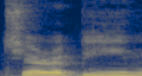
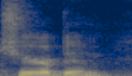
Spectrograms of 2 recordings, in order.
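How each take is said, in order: First: The final syllable is said the Hebrew-style way. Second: The final syllable is said the English-style way. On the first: The speaker calls it right. "The I am is supposed to be im, like cherubim" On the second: The speaker calls it wrong. "not cherubim. You can say it like English people"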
